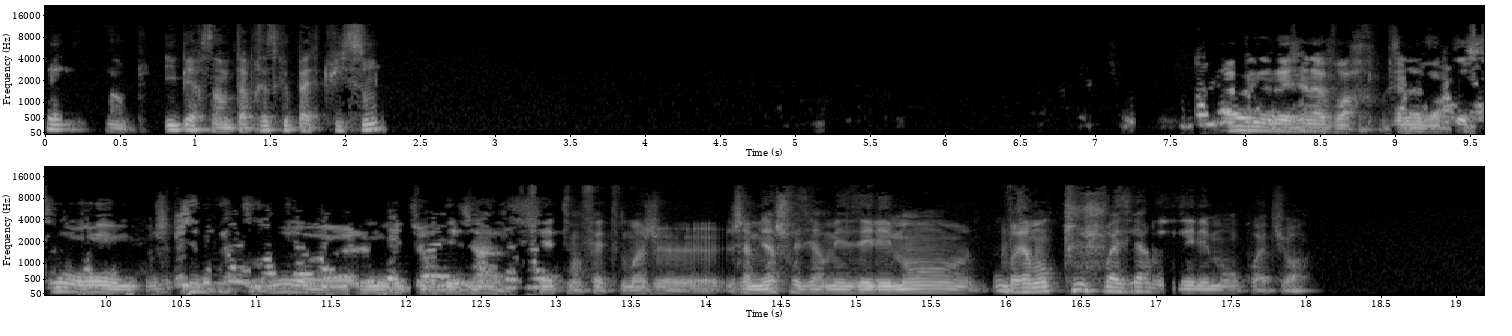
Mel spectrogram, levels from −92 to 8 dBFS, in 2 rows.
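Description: A faint scrap of a second voice, the other side's voice leaking through, appears at 5.13 to 5.21 s, likely residual loudspeaker echo the echo canceller missed. Louder leakage, nearly as strong as the talker, follows at 6.92 to 8.1 s, 8.96 to 9.92 s, 10.44 to 11.49 s and 11.87 to 12.9 s. During these overlaps, speech suppressed in double talk makes the talker dip by about 10 dB at 7.82 to 8.2 s, 8.99 to 10.19 s and 10.53 to 13.09 s, likely the canceller attenuating both voices at once.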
